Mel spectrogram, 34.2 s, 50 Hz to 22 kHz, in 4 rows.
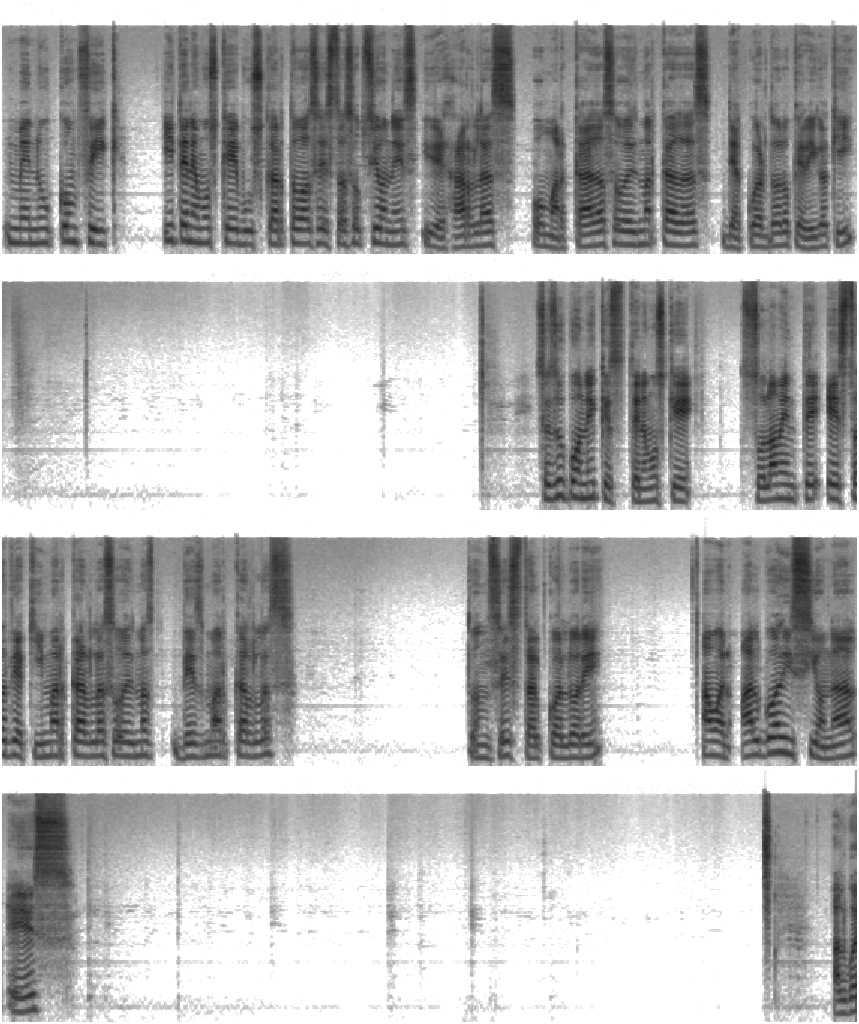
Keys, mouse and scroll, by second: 0.7-1.7 scroll down 2, 1.7-2.2 scroll down 1, 2.2-7.7 scroll down 1, 7.7-8.7 scroll down 1, 8.7-9.7 scroll down 1, 9.7-11.3 scroll down 1, 11.3-12.2 scroll down 1, 12.2-14.2 scroll down 2, 14.2-15.6 scroll down 1, 15.6-16.2 scroll down 1, 16.2-17.0 scroll down 1, 17.0-18.3 scroll down 1, 18.3-19.8 scroll down 1, 19.8-20.3 scroll down 1, 20.3-22.4 scroll down 1, 22.4 click, 33.3-34.2 scroll down 4.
